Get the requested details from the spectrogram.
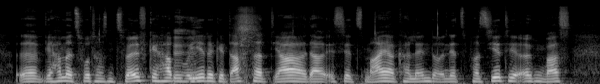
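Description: A man speaks with a Bavarian accent and a fairly high pitch. The background is quiet. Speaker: online talk show host; talk show host. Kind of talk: interview. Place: studio.

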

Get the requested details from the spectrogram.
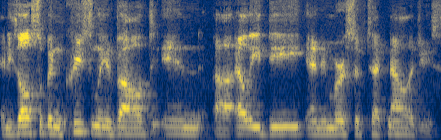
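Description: A man speaks at a fairly quick pace with fairly even intonation. His voice is somewhat breathy. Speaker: panel host. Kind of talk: panel introduction. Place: home room. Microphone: video call.

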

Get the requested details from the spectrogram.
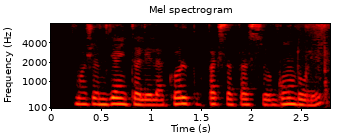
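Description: Her voice sits at a medium pitch with a dark, mellow tone, and the woman speaks at a fast pace with little pitch movement.

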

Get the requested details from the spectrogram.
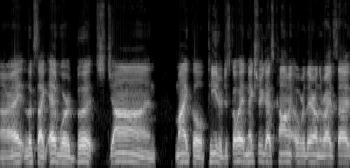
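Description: The intonation is fairly even. The background is quiet. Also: man. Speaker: online marketer hosting a livestream. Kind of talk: casual livestream chat. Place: home room. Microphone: camera far.

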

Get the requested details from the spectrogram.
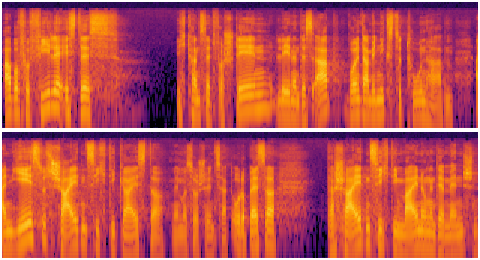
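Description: A man speaks in an animated tone at a moderate pace with ordinary pitch variation. The background is quiet. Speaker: preacher. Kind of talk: sermon with audience interaction, riddle, Bible reading. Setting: church with congregation. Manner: animated, conversational, lively; warm, pleading at the close. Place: church.

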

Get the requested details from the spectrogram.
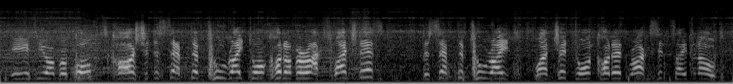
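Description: A man speaks at an extremely high pitch with monotone, flat intonation. The sound is dry with no echo, though noticeable background noise is present. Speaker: rally co-driver. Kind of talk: rapid-fire rally pacenotes read over in-car intercom at full speed. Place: car. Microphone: headset.

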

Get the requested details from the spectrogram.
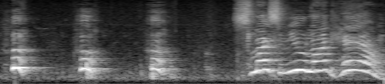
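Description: An extremely high-pitched, cartoonish character voice talks at a very slow pace. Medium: puppet. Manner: playful, energetic.

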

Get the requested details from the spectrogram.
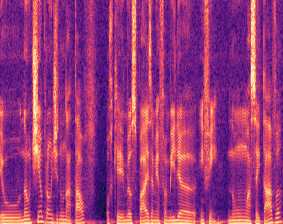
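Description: This man has a dark, mellow tone at a medium pitch, with ordinary pitch variation and a moderate pace. His loudness is very even, and there is noticeable background noise. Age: 30s. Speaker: pastor. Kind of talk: interview testimony. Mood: earnest, personal storytelling. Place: studio. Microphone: studio mic.

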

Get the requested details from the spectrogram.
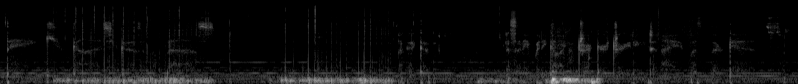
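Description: A woman whispers at a moderate pace, leaving long, frequent pauses. Her loudness swings widely over loud music in the background. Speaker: ASMR livestream host. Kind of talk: ASMR livestream. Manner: soft-spoken, whispered. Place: home room. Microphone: studio mic.

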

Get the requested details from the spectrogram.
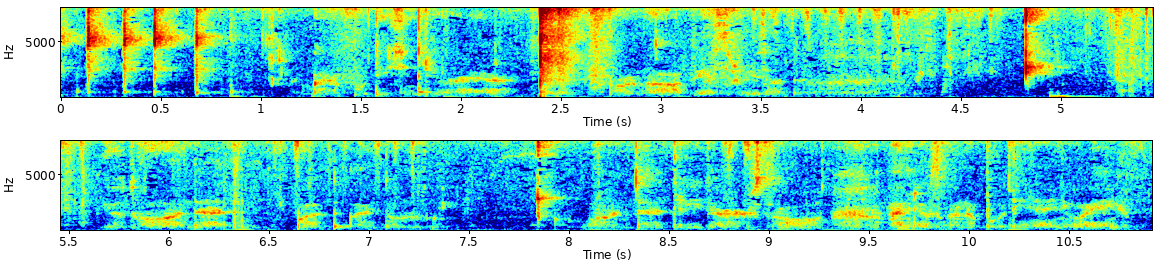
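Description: Whispering at a fairly slow pace, a man leaves long, frequent pauses, his loudness swinging widely. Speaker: ASMR artist; ASMR creator. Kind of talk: ASMR roleplay with personal attention, talking to camera. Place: bathroom.

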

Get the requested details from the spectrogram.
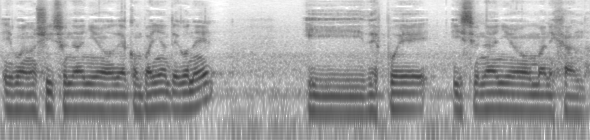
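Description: A man speaks at a moderate pace, with light background noise behind him. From Argentina. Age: 30s. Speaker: racing driver. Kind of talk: interview. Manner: halting. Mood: calm, pleased.

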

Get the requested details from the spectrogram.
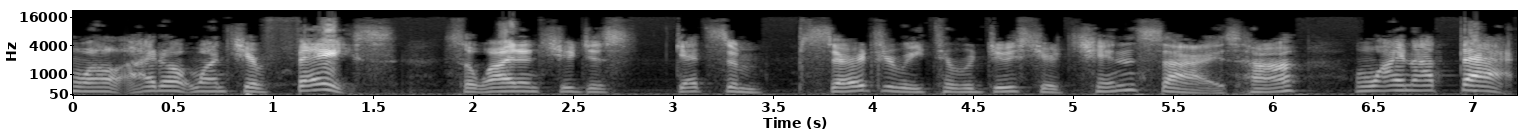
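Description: Someone in a put-on character voice speaks at a middle pitch and a fairly slow pace. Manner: snarky, insulting, gruff.

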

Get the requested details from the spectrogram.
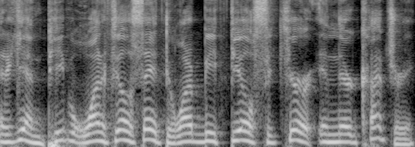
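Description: A man at a moderate pace with lively intonation against a quiet background. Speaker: remote guest or commentator. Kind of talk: political commentary. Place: home room. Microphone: studio mic.

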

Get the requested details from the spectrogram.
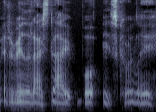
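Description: A woman with a Yorkshire accent, at a moderate pace. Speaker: vlogger. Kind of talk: vlog. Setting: at home.

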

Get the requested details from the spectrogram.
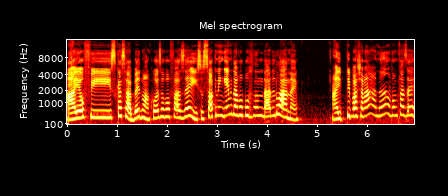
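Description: A woman's raised, projected voice, extremely high-pitched, bright and sharp, animated, with lively intonation at a fairly quick pace. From Brazil, Natal (Northeast); Northeast Brazil. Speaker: singer and dancer, social media influencer; social media influencer. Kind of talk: podcast interview, casual storytelling. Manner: fast. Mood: lively, animated storytelling. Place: studio. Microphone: studio mic.

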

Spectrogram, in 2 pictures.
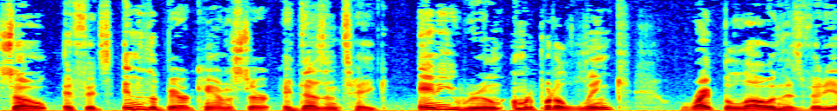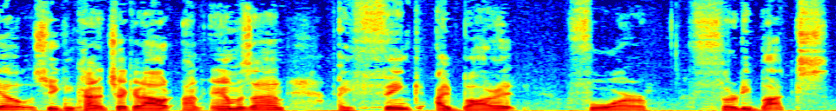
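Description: The sound is dry, with no echo. A man speaks at a moderate pace with lively intonation. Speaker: camping vlogger. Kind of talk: casual vlog chat. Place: forest. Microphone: phone near.

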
